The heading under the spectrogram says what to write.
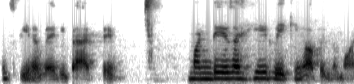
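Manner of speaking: very quiet, breathy, sad, sorrowful hushed whisper. Explaining intonation, the speaker demonstrates how a sad person talks, in a sad voice. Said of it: "But if you're sad, you say".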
